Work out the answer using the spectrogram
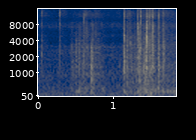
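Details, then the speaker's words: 2005 Toyota Sienna passenger-side power sliding door, shown for reference while the driver side has a faulty closure motor: soft clicks, latch clunks and a brief motor whir as the door cycles smoothly; works normally. "so just for reference purposes I'm going to go ahead and do the passenger side so you can see it works fine"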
